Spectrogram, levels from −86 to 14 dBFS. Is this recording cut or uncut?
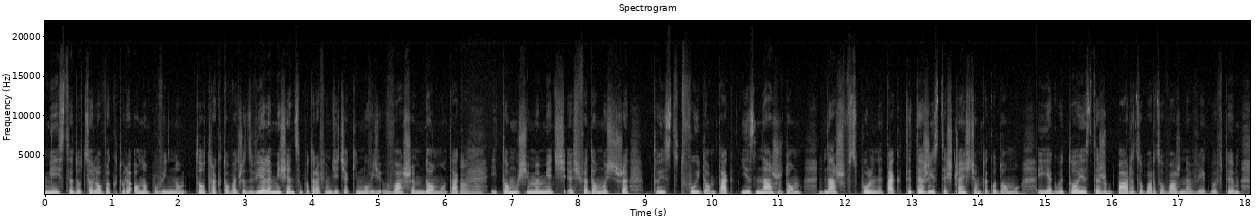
uncut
